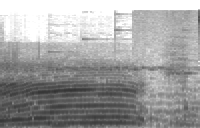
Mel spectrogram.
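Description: Water buffalo mooing once: one long call that rises at first and then holds steady, stopping about one and a half seconds in.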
